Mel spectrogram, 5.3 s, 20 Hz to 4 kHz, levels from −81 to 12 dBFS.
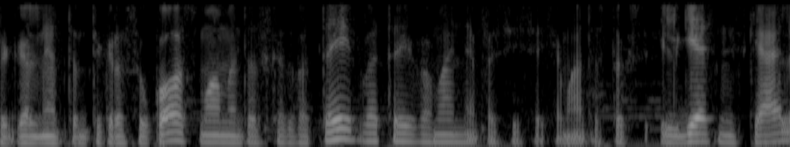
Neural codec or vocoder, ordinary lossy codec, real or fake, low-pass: none; AAC, 32 kbps; real; 3.6 kHz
